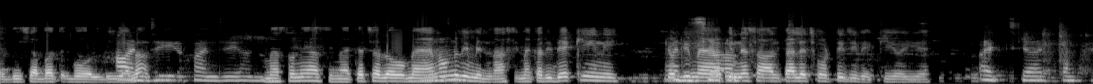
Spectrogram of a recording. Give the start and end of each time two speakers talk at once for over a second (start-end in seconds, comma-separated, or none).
none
